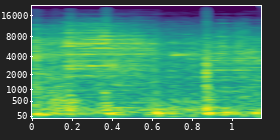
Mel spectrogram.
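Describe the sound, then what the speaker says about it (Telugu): A fully loaded coal goods train hauled by an Indian Railways WAG electric locomotive rumbles past loud and close, with steady rolling wheel noise and a sharp clack near the end. "బొగ్గును క్యారీ చేస్తున్న ట్రైన్."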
